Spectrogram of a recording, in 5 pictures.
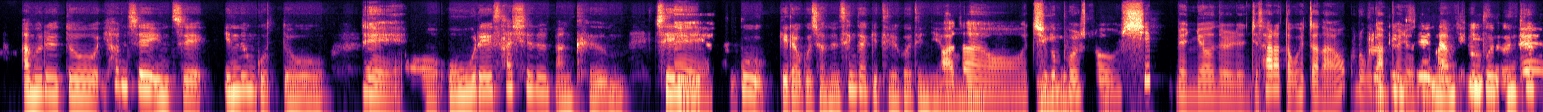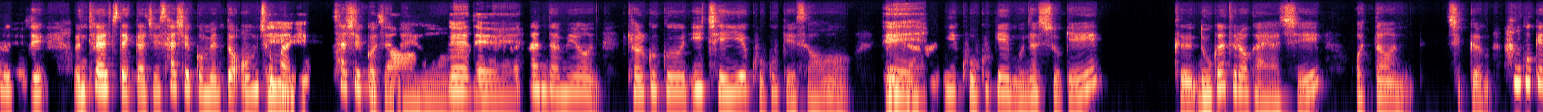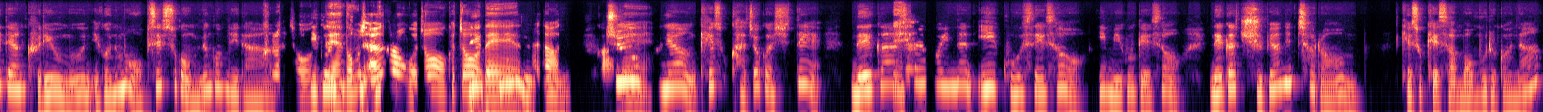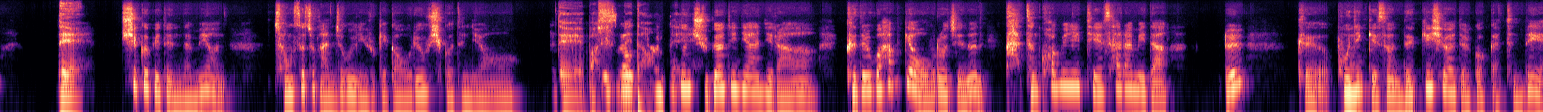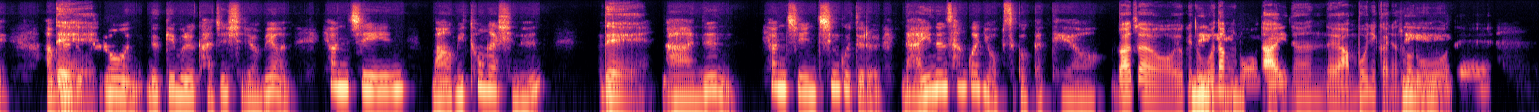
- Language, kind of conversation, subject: Korean, advice, 낯선 곳에서 향수와 정서적 안정을 어떻게 찾고 유지할 수 있나요?
- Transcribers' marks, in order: unintelligible speech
